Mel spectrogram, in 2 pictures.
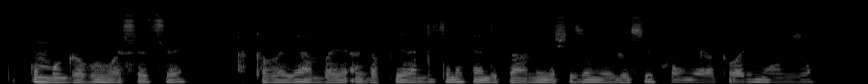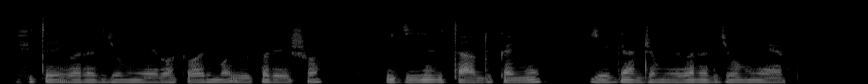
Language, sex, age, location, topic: Kinyarwanda, male, 36-49, Huye, health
